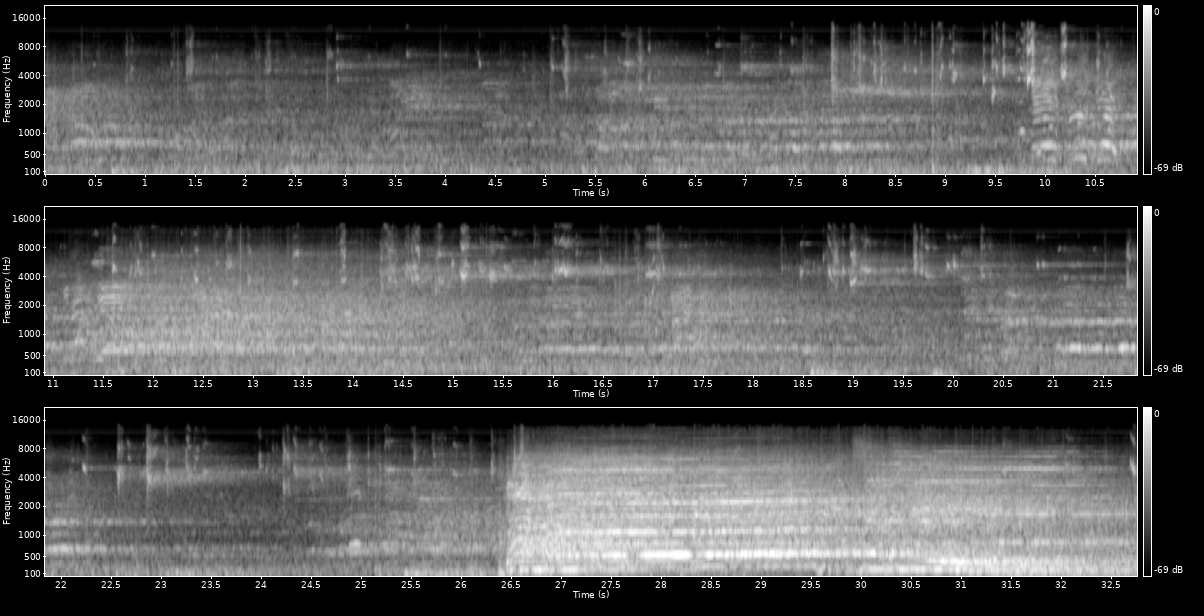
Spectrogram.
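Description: A basketball dribbling on a hardwood court, with crowd voices echoing in an arena hall. About three-quarters of the way through, loud arena music starts suddenly after a home three-pointer.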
